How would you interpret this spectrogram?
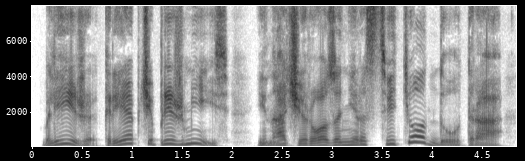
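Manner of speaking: urgent high-pitched demand; insist, pitch climbing high. A narrator's reading. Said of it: "потребовал опять куст".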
